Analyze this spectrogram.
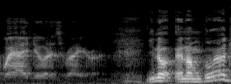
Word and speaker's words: Riyria: So you can pronounce it another way. The way I do it is Ryura.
